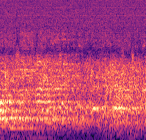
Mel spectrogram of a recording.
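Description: Spectators' voices in a gymnasium: several drawn-out calls overlapping, with no clear words.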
